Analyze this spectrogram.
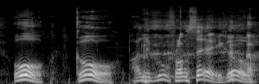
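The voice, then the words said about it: Unconvincing put-on French accent. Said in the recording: “he's going to do an accent, eh? ... The non-Frenchest accent I've ever heard ... I definitely don't do a convincing Frenchman.”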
